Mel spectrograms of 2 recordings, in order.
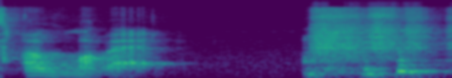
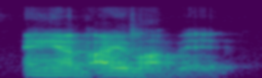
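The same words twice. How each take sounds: First: Slow, soft breathy whisper of delight; hushed, dreamy repeat. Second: Said in the usual way. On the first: Real, not acted. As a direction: breathe it out slowly, almost to herself.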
